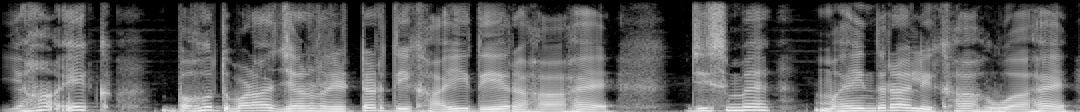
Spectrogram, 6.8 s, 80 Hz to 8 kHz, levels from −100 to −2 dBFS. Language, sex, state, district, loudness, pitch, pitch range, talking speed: Hindi, male, Jharkhand, Ranchi, -11 LUFS, 165 Hz, 145-190 Hz, 125 wpm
